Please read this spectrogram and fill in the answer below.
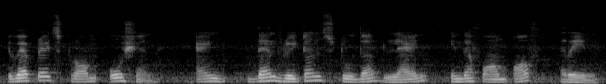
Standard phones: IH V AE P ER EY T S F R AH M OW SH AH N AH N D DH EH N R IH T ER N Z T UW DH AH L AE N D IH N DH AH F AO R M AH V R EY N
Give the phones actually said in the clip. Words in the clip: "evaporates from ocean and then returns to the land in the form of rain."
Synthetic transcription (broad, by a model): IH V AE P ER EY T S F R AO M OW SH AH N AH N D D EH N R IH T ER N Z T UW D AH L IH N IH N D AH F AO R M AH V R EY N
